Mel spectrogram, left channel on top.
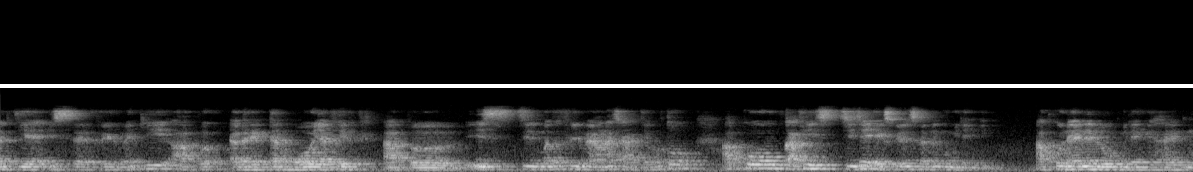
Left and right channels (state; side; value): silent; left; digital silence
